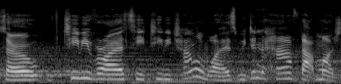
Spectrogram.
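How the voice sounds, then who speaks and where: A woman's fairly high voice comes through with noticeable background noise. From Wales. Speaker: awards host and judge. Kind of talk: interview. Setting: awards event.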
